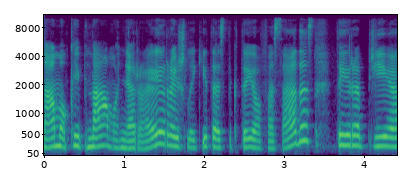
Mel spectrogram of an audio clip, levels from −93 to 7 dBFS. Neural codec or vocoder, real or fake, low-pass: none; real; 9.9 kHz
